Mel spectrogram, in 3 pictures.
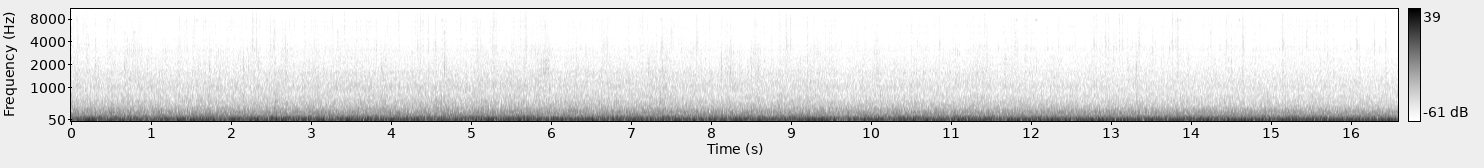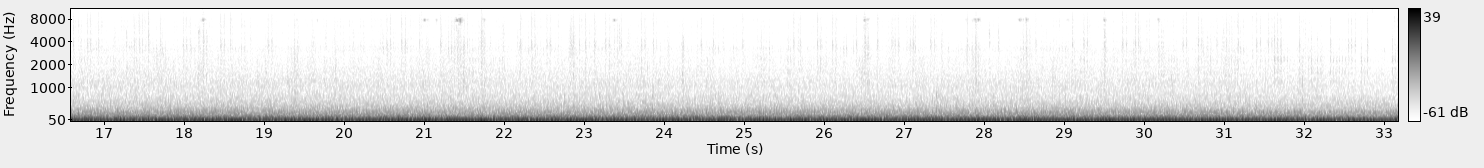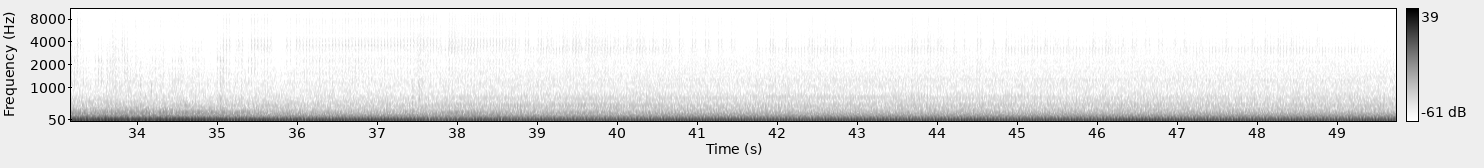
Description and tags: Slow moving car #2
1992 Toyota Camry driving on a country road. I needed this type of sound for an AV with specific time characteristics.
0-10: 30 kph.
10-30: slowing down.
30-35: stopping.
35-50: idling.
Recorded on a Marantz PMD 661, 10 December 2020 at 21:20, with a Rode NT4.
car, country-road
